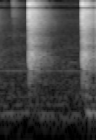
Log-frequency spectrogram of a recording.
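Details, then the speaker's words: Focused (not radial) acoustic shockwave therapy device firing on the operator's own uninjured body, not on a joint: two sharp, hissing snaps about half a second apart. "और आप ये sound भी सुन सकते हैं focus shop की इस तरीके से।"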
